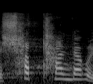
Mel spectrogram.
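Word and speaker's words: שָׂטָן: 히브리어로 이게 샤탄이라고 읽어요, 히브리어로.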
